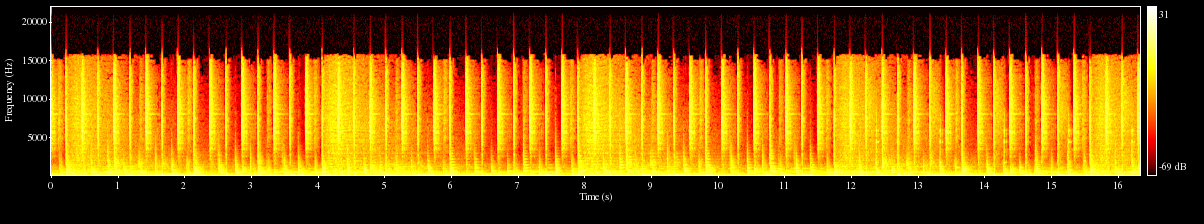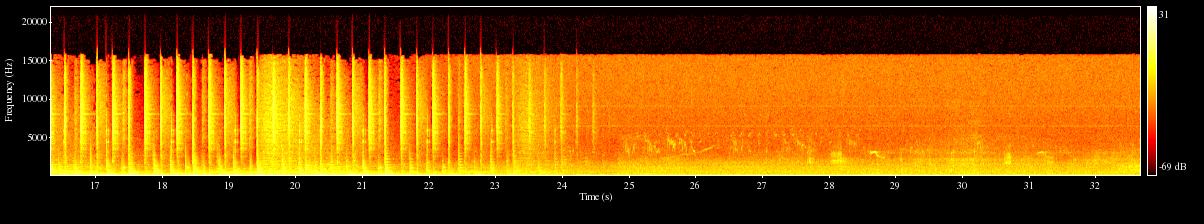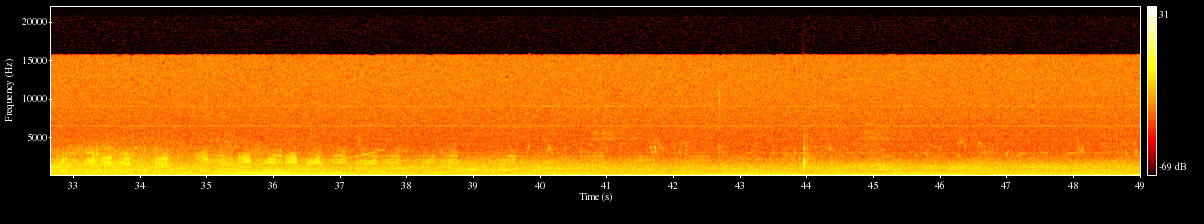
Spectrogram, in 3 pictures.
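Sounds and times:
steady low rumble: 0.0s - 49.0s
waterbirds calling: 0.0s - 49.0s
ducks quacking: 27.6s - 40.8s.

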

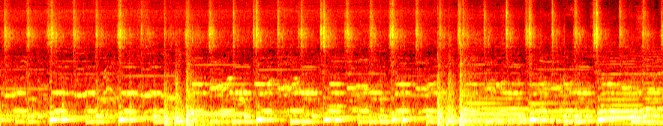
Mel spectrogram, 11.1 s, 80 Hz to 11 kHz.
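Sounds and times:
rattling percussion strokes: 0.0s - 11.0s.

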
